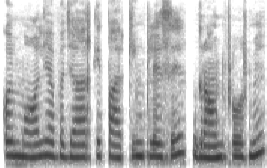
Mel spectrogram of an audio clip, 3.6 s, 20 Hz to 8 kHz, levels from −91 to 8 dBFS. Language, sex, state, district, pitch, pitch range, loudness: Chhattisgarhi, female, Chhattisgarh, Raigarh, 235 Hz, 220-245 Hz, -20 LUFS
